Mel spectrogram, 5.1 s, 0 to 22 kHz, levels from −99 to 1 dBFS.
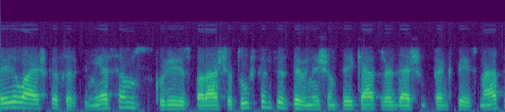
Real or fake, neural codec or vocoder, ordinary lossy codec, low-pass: real; none; Opus, 64 kbps; 9.9 kHz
